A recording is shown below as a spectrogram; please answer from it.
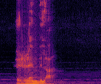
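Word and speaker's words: Rijndael: AES is Advanced Encryption Standard, and this is, its original name was Dutch pronunciation Rendila.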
